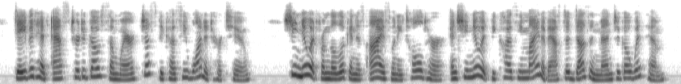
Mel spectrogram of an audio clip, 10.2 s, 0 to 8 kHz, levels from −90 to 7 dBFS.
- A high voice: Yes, high, 220 Hz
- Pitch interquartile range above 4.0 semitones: Yes, average, 4.7 semitones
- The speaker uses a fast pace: Yes, fast, 245 wpm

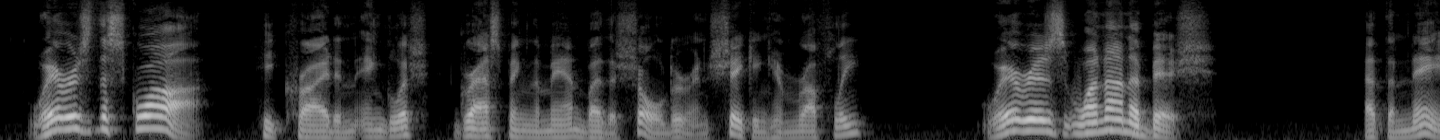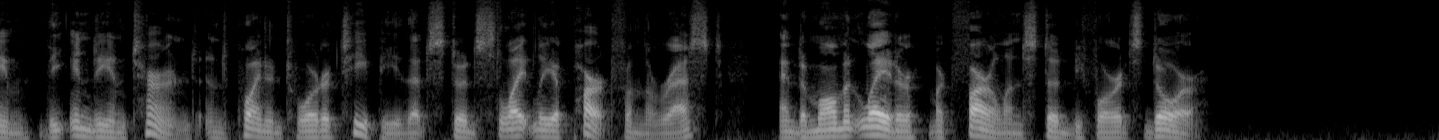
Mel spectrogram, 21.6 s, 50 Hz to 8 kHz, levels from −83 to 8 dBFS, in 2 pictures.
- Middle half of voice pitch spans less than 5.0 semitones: No, wide, 5.6 semitones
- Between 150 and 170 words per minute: No, slow, 135 wpm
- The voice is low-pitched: Yes, very low, 95 Hz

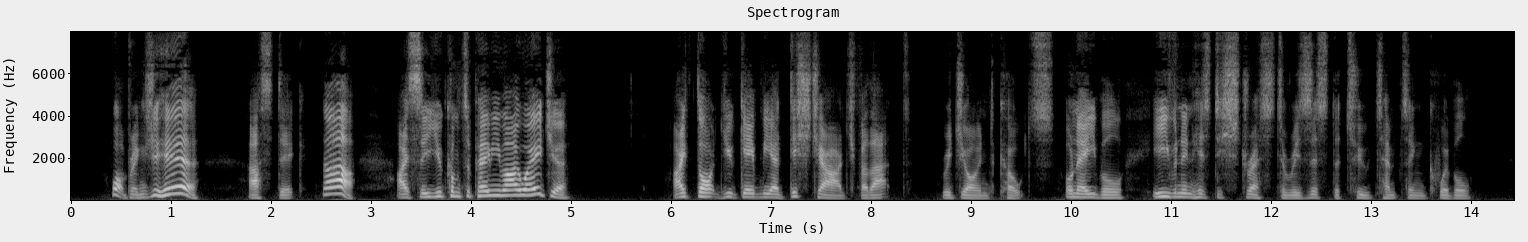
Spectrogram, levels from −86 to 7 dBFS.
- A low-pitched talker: No, medium, 155 Hz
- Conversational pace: Yes, average, 160 wpm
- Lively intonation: Yes, wide, 7.2 semitones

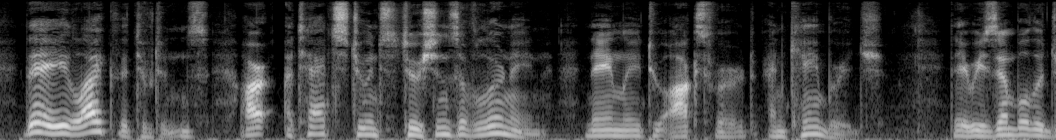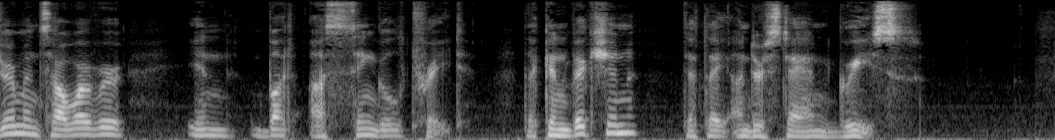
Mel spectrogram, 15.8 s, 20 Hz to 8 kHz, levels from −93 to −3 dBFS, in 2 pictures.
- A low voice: Yes, low, 120 Hz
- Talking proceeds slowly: Yes, slow, 115 wpm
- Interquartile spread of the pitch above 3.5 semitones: Yes, average, 4.6 semitones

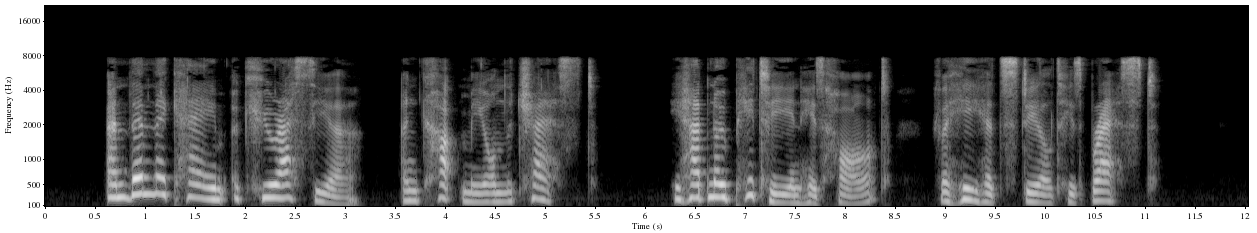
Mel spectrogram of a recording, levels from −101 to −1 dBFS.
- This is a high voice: Yes, high, 195 Hz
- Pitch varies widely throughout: Yes, wide, 6.9 semitones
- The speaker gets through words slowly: Yes, slow, 125 wpm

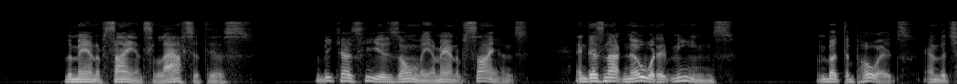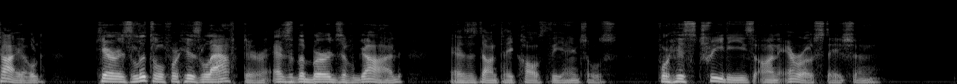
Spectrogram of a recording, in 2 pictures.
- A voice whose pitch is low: Yes, low, 115 Hz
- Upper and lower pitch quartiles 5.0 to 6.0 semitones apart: Yes, average, 5.3 semitones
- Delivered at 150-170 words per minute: Yes, average, 155 wpm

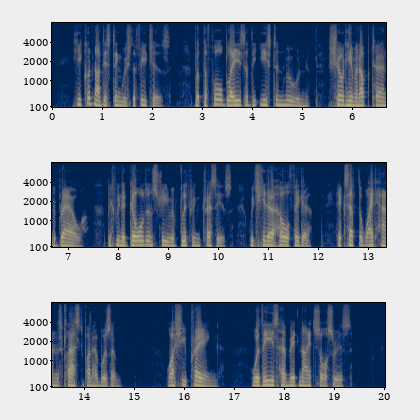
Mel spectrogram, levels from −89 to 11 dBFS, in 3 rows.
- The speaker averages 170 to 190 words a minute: No, average, 140 wpm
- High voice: No, medium, 140 Hz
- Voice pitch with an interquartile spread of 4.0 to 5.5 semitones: No, average, 3.2 semitones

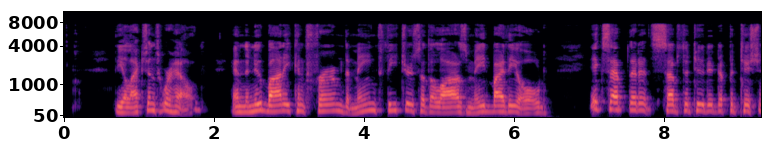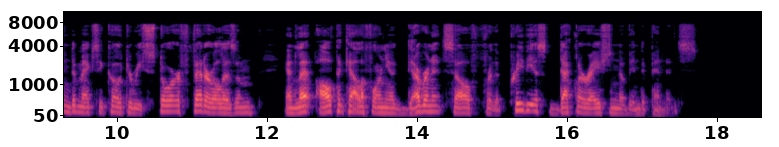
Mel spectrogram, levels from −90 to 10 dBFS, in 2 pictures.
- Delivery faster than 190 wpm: No, slow, 135 wpm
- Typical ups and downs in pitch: Yes, average, 4.6 semitones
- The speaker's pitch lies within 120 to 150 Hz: Yes, low, 135 Hz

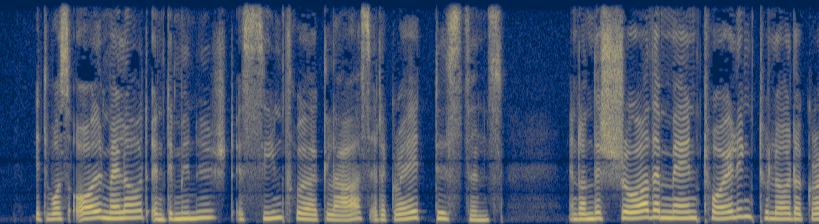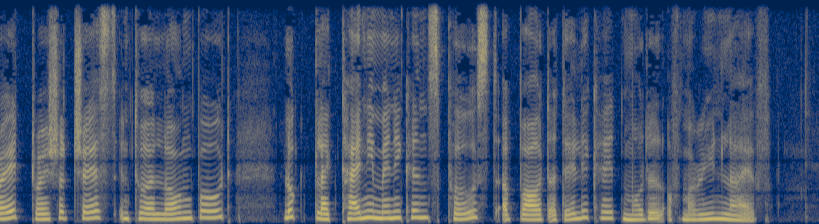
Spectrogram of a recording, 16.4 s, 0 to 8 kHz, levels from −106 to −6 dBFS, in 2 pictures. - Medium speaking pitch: No, high, 205 Hz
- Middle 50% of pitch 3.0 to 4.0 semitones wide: Yes, average, 3.5 semitones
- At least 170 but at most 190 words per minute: No, average, 155 wpm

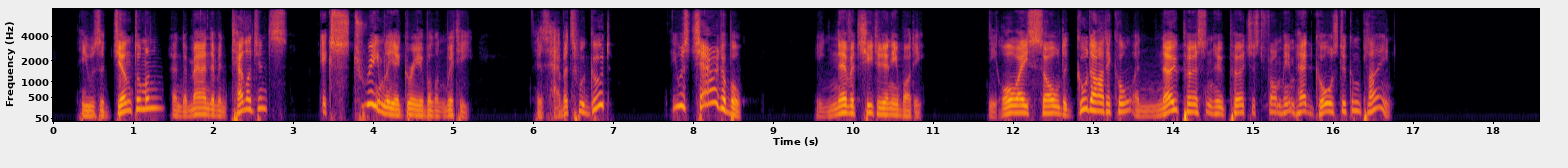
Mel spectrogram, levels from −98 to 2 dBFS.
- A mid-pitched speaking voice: Yes, medium, 145 Hz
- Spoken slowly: Yes, slow, 130 wpm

